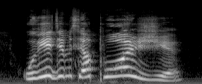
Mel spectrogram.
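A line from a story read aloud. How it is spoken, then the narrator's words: Calling out after. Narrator (Russian): Эленор крикнула вслед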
